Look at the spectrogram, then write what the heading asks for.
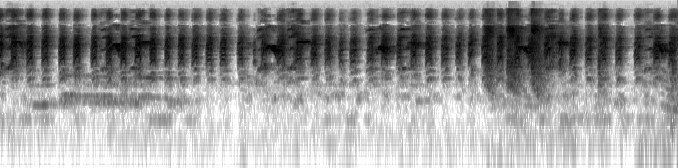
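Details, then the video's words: Rapid series of sharp, high-pitched chips from a little spiderhunter, a master recording for songbird training, delivered in a steady machine-gun rhythm with a brief lower whistled phrase early and a burst of harsher notes later. "Masteran burung pijantung pisang full tembakan"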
